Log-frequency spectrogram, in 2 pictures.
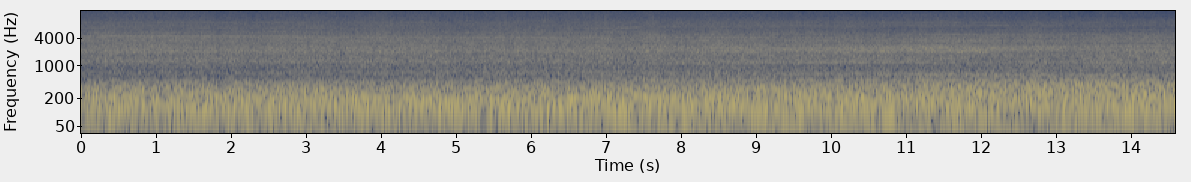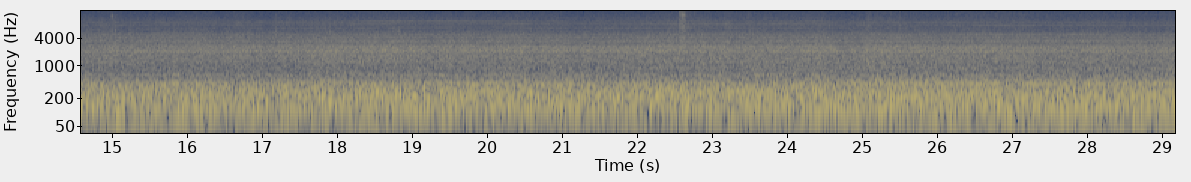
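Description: Steady cabin noise inside a Boeing 737-800 airliner descending on final approach: a constant low rumble of airflow and engines, with a faint steady whine above it.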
